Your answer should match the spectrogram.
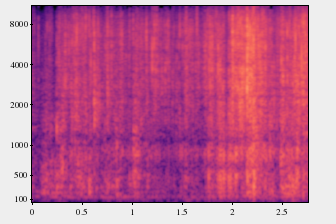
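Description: Crinkly plastic wrapper rustles and crackles steadily for a few seconds as a box of chocolates is opened, the crisp crackling growing a bit louder toward the end, with no talking.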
